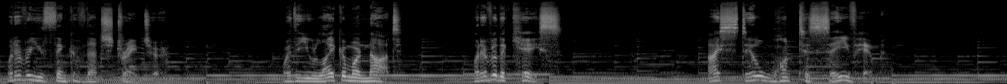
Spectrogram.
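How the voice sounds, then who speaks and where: A man playing an older superhero mentor in a comic dub, paternal and gently stern, with a theatrical, measured delivery. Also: on the high side. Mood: gentle, resolute. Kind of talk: dramatic comic dub voice acting.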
